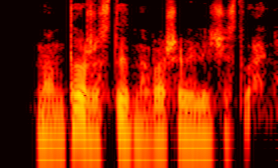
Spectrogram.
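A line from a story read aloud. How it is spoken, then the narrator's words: Quiet. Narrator (Russian): негромко сказал Державин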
